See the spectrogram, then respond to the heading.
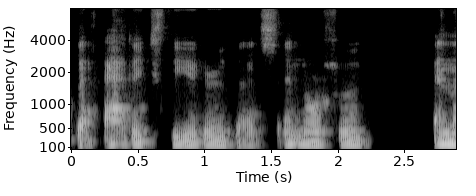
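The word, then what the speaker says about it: Attucks: he also designed a theater that's called the addicts theater that's in norfolk and that's spelled att ucks addicts theater and that's also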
